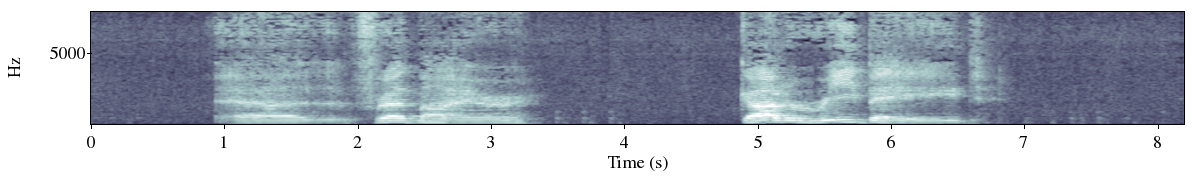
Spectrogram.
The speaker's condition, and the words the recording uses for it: ALS (motor neuron disease). I apologize in advance for my slurred speech but that's part of ALS.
